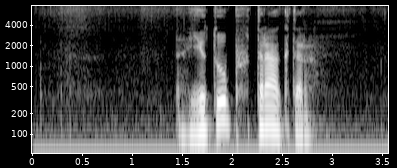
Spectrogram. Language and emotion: Russian, neutral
